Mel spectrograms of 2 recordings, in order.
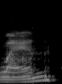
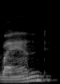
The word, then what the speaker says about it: Land: I do always make the mistake of calling him Lan, Lan, instead of Land. And I don't know why, because Land Raider sounds better than Land Raider. Like, hard pronouncing the D.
